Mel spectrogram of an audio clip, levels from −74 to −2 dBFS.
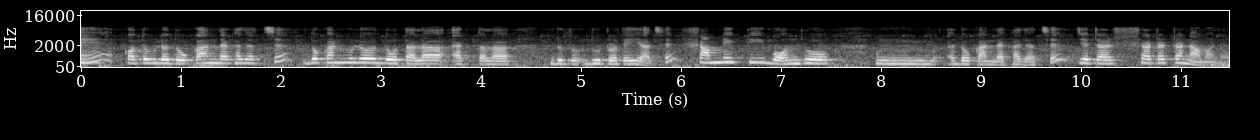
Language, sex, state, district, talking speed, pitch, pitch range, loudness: Bengali, female, West Bengal, Jhargram, 115 wpm, 225 Hz, 200-255 Hz, -16 LUFS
